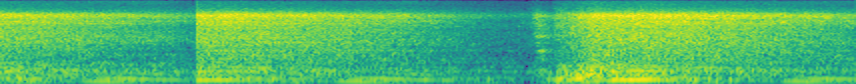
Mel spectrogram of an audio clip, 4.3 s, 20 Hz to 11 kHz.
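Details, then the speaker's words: 2006 Infiniti M35 after misfire repair, two clean throttle blips with revs rising and falling smoothly, no stumble or miss; engine healthy, misfire fixed. "this car is completely fixed so there's no there's no issues I'm totally confident"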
